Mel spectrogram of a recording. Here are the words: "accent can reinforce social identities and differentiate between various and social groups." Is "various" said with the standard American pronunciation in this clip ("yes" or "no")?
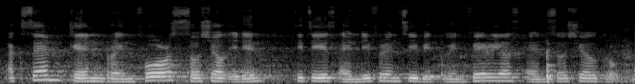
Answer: no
